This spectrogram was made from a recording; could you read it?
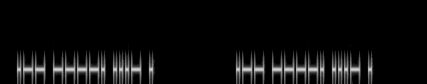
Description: Morse code, heard as a keyed tone, about 40 wpm, 700 Hz. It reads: W9VE W9VE
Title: Easy Call Signs Repeated 2x - 40wpm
